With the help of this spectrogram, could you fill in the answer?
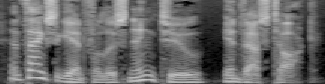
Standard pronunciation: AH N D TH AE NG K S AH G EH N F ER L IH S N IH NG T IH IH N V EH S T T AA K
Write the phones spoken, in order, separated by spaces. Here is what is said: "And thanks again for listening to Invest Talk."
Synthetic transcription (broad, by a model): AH N TH AE NG K S AH G EH N F ER L IH S N IH NG T IH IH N V EH S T T AA K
